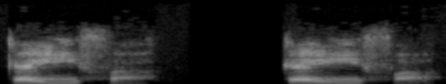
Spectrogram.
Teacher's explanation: we have an example of a ya lean. So it's quite a soft and blended sound. So we prolong that for 2 seconds. So in total it will be gaifa, gaifa.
